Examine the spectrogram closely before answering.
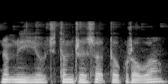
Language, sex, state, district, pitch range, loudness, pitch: Wancho, male, Arunachal Pradesh, Longding, 110-115 Hz, -13 LUFS, 110 Hz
